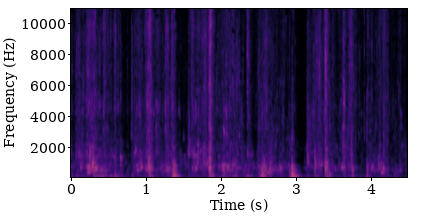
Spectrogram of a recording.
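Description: Water sloshing and splashing in irregular surges in a clear acrylic wave tank as waves are pushed along it by hand with a wave-maker bar, rising and falling through a model oscillating-water-column chamber.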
